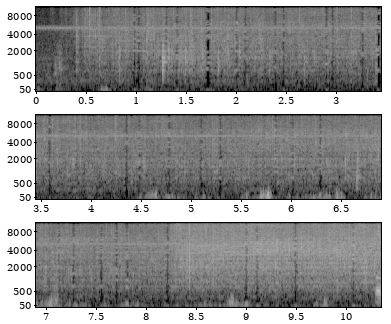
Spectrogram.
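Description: Maple flavoured bacon from Aldi sizzles and crackles steadily in a pan, a dense continuous frying hiss with scattered pops, growing a little louder toward the end, with no talking.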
